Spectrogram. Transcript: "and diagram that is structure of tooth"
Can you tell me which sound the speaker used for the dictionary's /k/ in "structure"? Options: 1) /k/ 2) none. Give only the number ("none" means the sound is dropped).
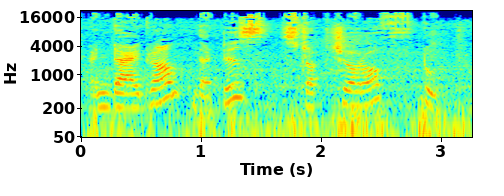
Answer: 1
